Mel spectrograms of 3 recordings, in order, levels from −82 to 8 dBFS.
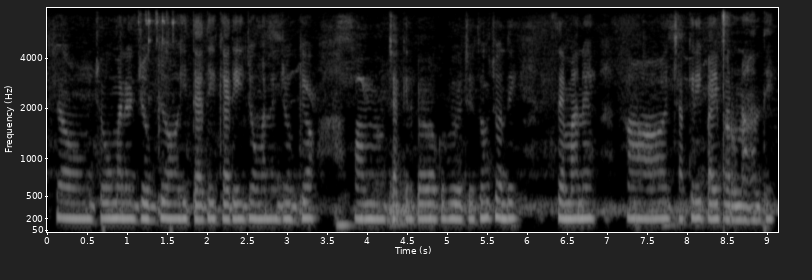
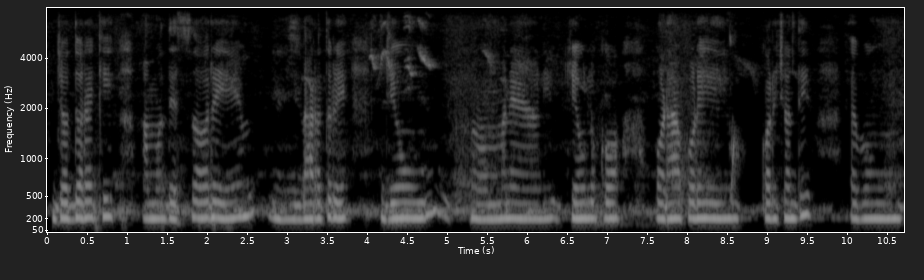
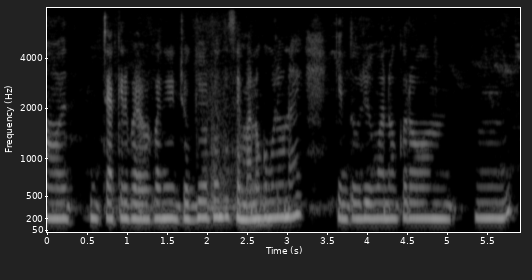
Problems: background sounds at intervals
